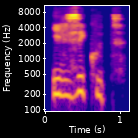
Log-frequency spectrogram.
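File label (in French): "ils ecoutent", French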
